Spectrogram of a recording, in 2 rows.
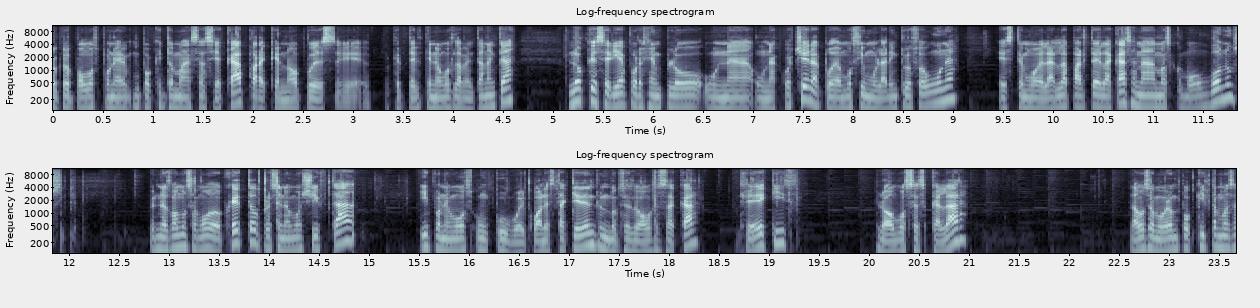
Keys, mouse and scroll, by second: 1.8 scroll down 1, 2.0 middle click, 11.5 middle click, 11.9 click, 12.1 Tab, 12.5 click, 13.3 click, 14.0 shift+a, 15.8-16.3 scroll down 1, 16.6 scroll up 1, 17.7 g, 18.7 click, 19.2 s, 21.2 click, 21.4-22.3 middle drag, 22.5-23.1 scroll down 2, 23.0 middle drag, 23.4 g, 23.4 y.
